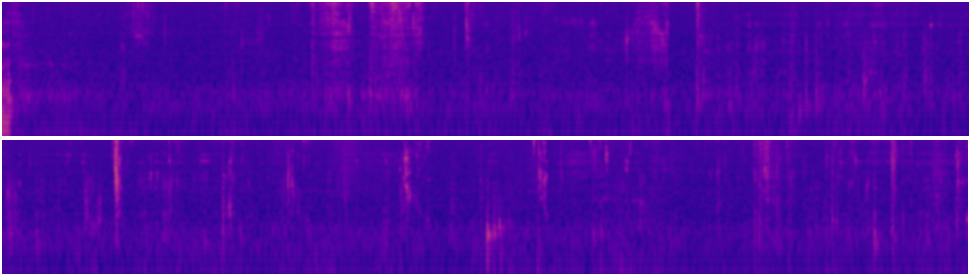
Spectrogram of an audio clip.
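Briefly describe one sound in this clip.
A man chews food with wet, crunchy mouth sounds.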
